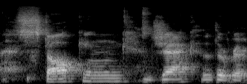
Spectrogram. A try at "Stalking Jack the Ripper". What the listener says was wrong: Stalking. Yeah, you don't pronounce the L. You don't pronounce the L. It is. It's stalking.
